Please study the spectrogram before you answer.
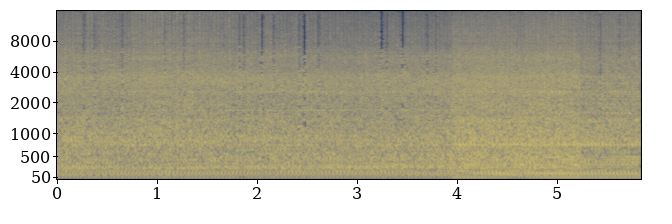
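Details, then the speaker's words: John Deere LA100 lawn tractor, after repairing a mower deck that had gone through its belt three times: engine holds a steady, even beat with blades spinning smoothly. Deck running normally, no belt issue. "But doing good. There's no issue with the deck belt."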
